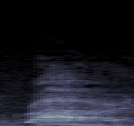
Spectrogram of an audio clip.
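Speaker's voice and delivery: mock roar. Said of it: "I yelled at him".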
